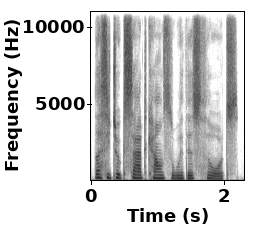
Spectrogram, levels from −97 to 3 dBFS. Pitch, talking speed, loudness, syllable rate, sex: 195 Hz, 210 wpm, -20 LUFS, 4.3 syllables/s, female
